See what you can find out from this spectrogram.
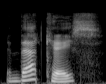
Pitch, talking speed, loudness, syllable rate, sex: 160 Hz, 170 wpm, -18 LUFS, 4.4 syllables/s, male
